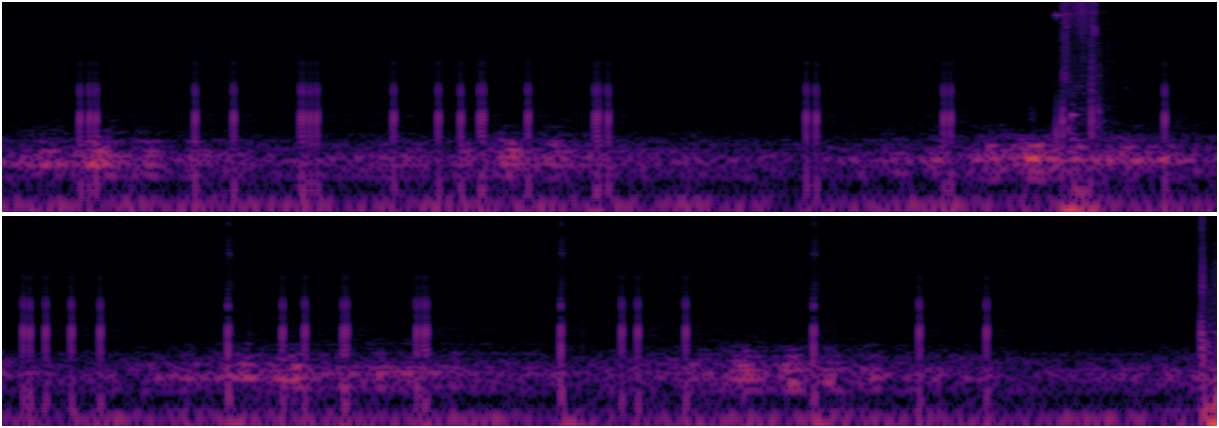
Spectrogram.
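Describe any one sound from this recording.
Menu clicks tick softly and often as options are selected.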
